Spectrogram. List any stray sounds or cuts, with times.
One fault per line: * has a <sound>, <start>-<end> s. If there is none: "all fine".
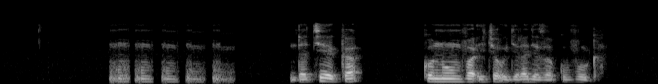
* has a laugh, 1.1-2.4 s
